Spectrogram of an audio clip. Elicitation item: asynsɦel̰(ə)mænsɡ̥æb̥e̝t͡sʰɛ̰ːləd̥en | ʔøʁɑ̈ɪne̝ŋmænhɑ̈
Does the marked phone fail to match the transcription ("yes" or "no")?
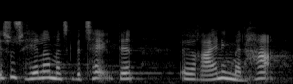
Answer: yes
